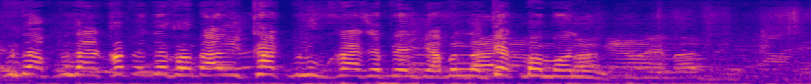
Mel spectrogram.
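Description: A man shouts with animation close to a microphone.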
